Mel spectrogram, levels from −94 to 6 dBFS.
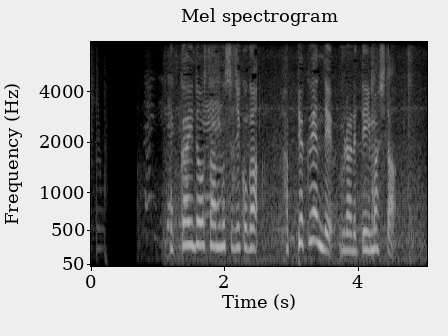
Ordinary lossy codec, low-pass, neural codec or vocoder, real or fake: none; none; none; real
